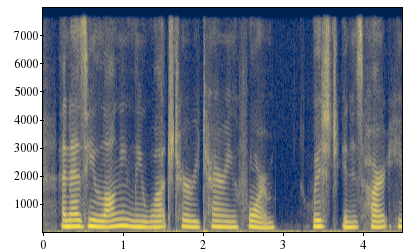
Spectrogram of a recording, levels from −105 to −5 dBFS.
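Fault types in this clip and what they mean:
Short concealed packet loss: About 20 ms of speech arrived too late near 1.36 s. The receiver extended the preceding sound and blended back, leaving a brief smear.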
